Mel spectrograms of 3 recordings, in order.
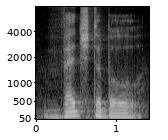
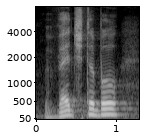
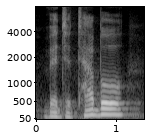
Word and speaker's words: vegetable: It is vegetable. We have 3 syllables, vegetable, and it's not vegetable, which is very common. So again, it's vegetable.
